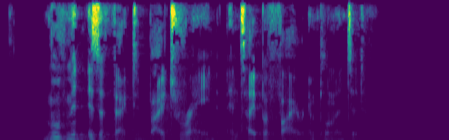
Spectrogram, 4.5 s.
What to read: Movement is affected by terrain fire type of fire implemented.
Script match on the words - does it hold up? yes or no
no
